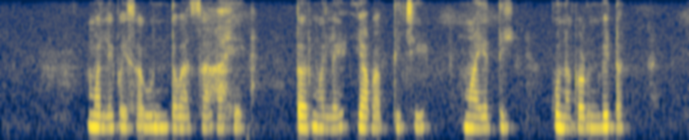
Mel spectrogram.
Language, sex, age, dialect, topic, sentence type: Marathi, female, 25-30, Varhadi, banking, question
